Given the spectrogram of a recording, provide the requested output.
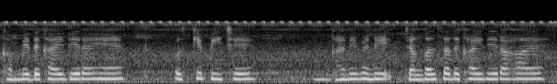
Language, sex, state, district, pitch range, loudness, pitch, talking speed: Hindi, female, Uttar Pradesh, Deoria, 240-255 Hz, -16 LUFS, 250 Hz, 150 wpm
